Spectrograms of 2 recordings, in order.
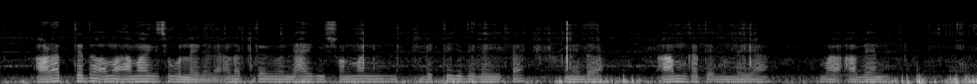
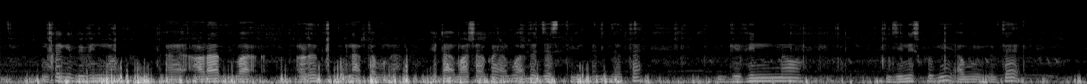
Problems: none marked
